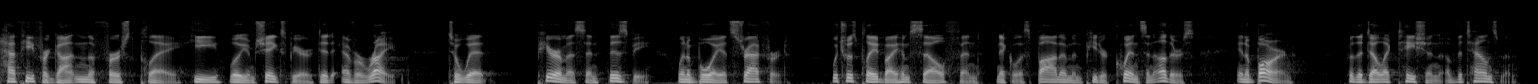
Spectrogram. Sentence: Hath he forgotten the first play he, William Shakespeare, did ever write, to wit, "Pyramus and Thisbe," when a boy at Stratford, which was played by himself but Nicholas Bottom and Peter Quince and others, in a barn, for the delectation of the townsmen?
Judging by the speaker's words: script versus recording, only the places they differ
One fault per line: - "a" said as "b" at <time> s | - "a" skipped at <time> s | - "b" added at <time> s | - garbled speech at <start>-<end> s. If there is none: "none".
- "but" said as "and" at 9.6 s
